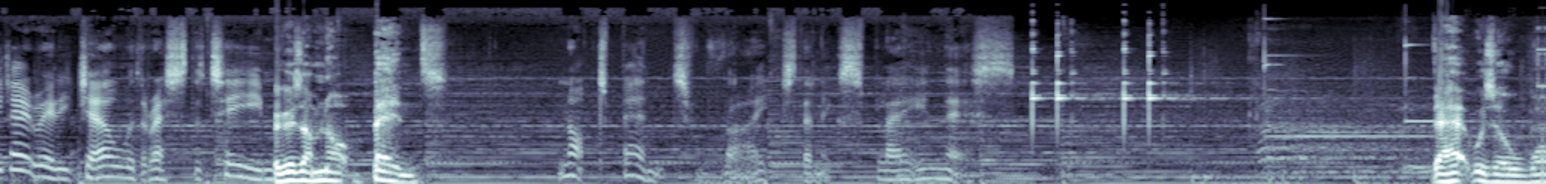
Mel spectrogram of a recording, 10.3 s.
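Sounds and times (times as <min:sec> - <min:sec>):
speech: 0:00.0 - 0:03.1, 0:03.8 - 0:07.3, 0:09.6 - 0:10.3
glass kombucha bottle clinking down: 0:06.9 - 0:08.4.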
